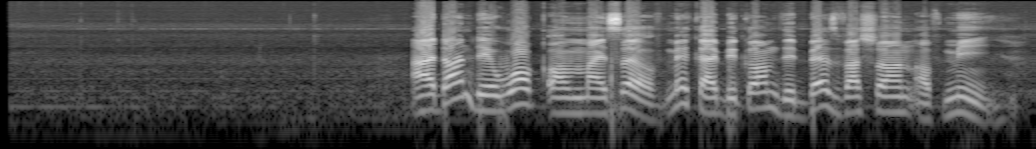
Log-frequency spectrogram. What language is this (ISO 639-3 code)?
pcm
